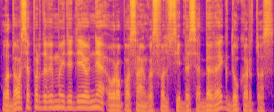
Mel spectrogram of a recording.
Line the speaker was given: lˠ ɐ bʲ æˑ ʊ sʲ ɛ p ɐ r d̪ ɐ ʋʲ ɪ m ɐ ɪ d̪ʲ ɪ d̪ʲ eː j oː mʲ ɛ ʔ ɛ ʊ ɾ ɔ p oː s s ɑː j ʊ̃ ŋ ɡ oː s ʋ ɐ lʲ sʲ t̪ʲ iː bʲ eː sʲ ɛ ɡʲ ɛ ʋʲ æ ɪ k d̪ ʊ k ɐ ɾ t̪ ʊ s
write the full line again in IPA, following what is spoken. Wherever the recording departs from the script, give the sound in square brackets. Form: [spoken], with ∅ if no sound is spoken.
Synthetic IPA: lˠ ɐ bʲ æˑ ʊ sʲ ɛ p ɐ [ɾ] d̪ ɐ ʋʲ ɪ m ɐ ɪ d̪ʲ ɪ d̪ʲ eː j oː [nʲ] ɛ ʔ ɛ ʊ ɾ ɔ p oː s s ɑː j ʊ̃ ŋ ɡ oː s ʋ ɐ lʲ sʲ t̪ʲ iː bʲ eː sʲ ɛ [bʲ] ɛ ʋʲ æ ɪ k d̪ ʊ k ɐ ɾ t̪ ʊ s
